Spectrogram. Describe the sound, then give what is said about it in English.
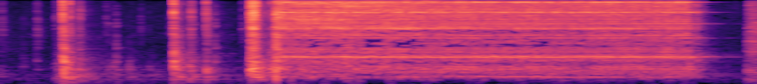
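A wind-up oven timer bell gives a few sharp mechanical ticks, then rings out in a loud, bright, sustained metallic jangle for about two seconds before stopping abruptly. No one speaks. “Now it is ticking very gently.”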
